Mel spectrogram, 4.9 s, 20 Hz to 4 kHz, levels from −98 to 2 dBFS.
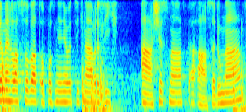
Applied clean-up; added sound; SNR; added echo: none; Knock; 9 dB; none.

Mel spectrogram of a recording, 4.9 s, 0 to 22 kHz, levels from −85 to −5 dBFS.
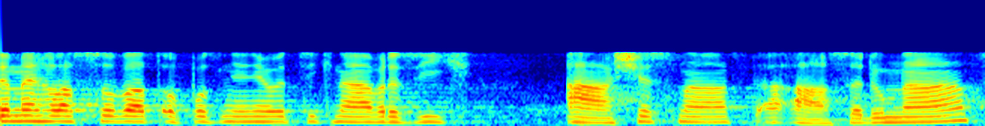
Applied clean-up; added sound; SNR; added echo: none; none; none; none.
